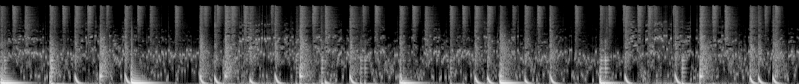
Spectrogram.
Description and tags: Aerobic Loop -39
A four bar four on the floor electronic drumloop at 120 BPM created with the Aerobic ensemble within Reaktor 5 from Native Instruments. Very weird electro loop. Normalised and mastered using several plugins within Cubase SX.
